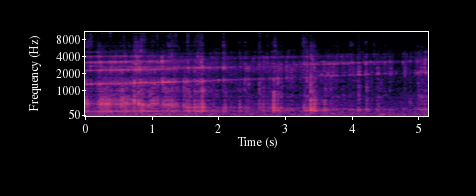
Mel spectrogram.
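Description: Kombucha poured from a glass jar into a narrow-necked glass bottle: a splashing trickle whose ringing pitch rises as the bottle fills. After about two seconds it eases off into drips and a few light taps.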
